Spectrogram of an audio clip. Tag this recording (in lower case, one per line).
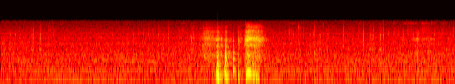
animal
inside a small room
pets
